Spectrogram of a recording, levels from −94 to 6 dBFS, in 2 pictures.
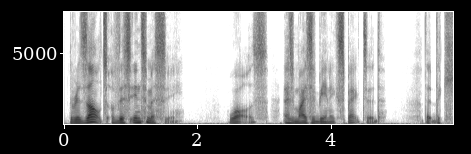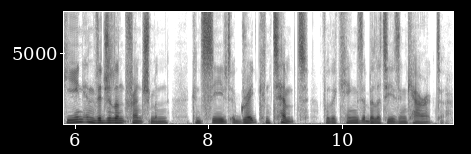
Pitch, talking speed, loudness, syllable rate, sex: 120 Hz, 140 wpm, -22 LUFS, 4.7 syllables/s, male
